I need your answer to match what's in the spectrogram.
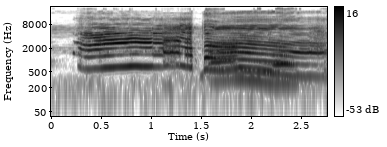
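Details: Young boy crying while his father cuts his hair: loud, high-pitched wailing cry with a brief catch of breath midway; distressed crying.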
